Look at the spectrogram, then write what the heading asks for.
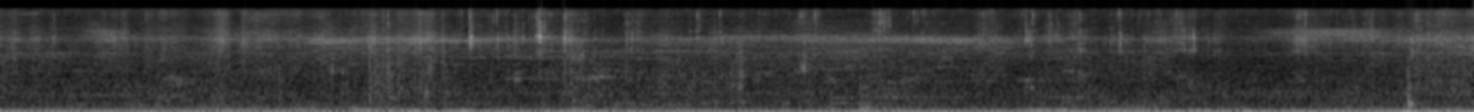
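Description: A person chewing fried chicken and fries close to the microphone, with small scattered clicks from chewing and the paper box being handled, over a steady low hum.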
